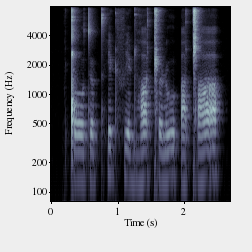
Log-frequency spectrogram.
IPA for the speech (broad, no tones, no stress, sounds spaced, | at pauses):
ǃ oː t ɵ t̪ʰ i ʈ f i ɖʱ a ǁ ɵ ɳ u ʔ a ǁ a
